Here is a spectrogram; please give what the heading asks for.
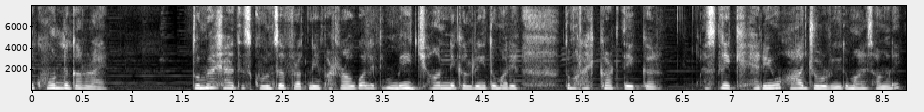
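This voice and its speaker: A woman playing a fretful, protective young woman in a storybook romance, her voice dark and mellow with a husky, breathy edge. She begs and scolds in an even, narrow tone, and faint music plays behind her. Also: on the high side. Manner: pleading and scolding in turns.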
